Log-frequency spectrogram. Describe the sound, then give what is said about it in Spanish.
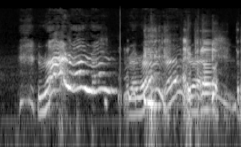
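A person's voice mimics a dog, letting out long wavering whimpers followed by a run of quick yips and whines, fairly loud, with no actual words spoken. “Conversación de, de perros, por favor, ahorita.”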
